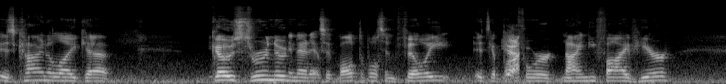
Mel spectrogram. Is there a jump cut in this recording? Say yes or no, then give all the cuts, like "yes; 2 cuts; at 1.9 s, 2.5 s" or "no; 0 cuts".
yes; 6 cuts; at 2.1 s, 2.9 s, 3.2 s, 3.8 s, 4.9 s, 5.2 s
